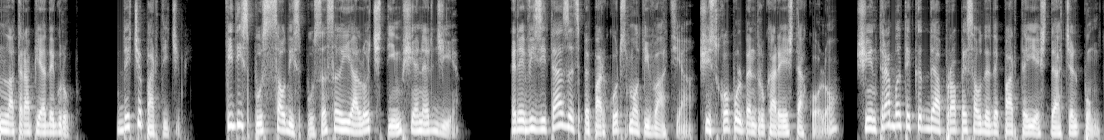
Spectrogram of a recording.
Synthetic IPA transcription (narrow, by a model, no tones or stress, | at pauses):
nlat̪e̞ɾʔapiad̪e̞ɡɾṵp | d̪e̞t͡ʃe̞part̪it͡ʃi̥p | fid̪ispussawd̪ispusəsəɨjalot͡ʃʲt̪impʃie̞ne̞rd͡ʒḭje̞̰ | re̞vizit̪eazət̪sʲpe̞parkursmo̞t̪iva̰t̪sḭja̰ʃisko̞pulpe̞nt̪ɾukaɾe̞je̞ʃt̪ʲako̞̰lʔo̞̰ | ʃiɨnt̪ɾeabət̪e̞kɨt̪̚d̪e̞apɾoape̞sawd̪e̞d̪e̞part̪e̞je̞ʃt̪̚ʲd̪e̞at͡ʃe̞lpṵŋk̚t̪̚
